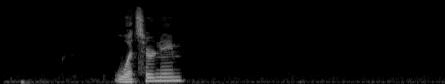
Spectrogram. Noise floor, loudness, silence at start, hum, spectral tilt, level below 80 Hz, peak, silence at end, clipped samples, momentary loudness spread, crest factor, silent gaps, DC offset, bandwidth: -65 dBFS; -29 LUFS; 0.2 s; none; -4.5 dB/octave; -66 dBFS; -12 dBFS; 2.6 s; under 0.1%; 25 LU; 24 dB; none; under 0.1%; 16 kHz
